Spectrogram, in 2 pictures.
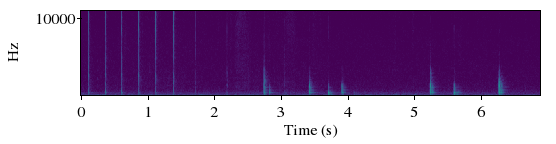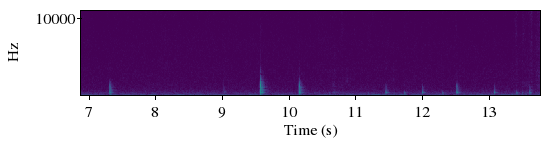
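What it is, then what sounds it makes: Plastic cosmetic pen tube. A slim, hollow black plastic IT Cosmetics pen-style tube with a metal band and a rubbery grip section, held on a white surface, is tapped and scratched with long red-painted nails. About 20 sharp, dry clicks and knocks ring out, a quick even run at first and then irregular, with a hollow tone around 390 Hz. Each hit dies almost instantly over a faint background hiss.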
